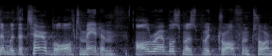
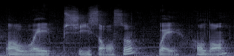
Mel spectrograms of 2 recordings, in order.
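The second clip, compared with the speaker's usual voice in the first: ordinary talk, nothing marked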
